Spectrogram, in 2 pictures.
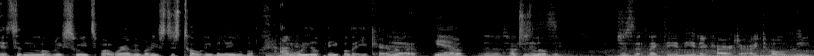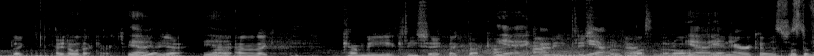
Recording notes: Which we recorded live from our lovely campervan provided by Rambling Rover.ie at the Fastnet Film Festival in West Cork in 2023!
